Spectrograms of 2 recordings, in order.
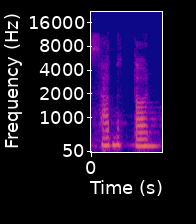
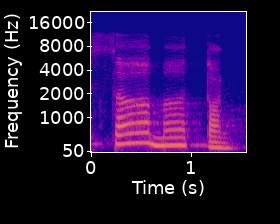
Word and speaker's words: semeton: Jangan diucapkan sameton, tapi semeton.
